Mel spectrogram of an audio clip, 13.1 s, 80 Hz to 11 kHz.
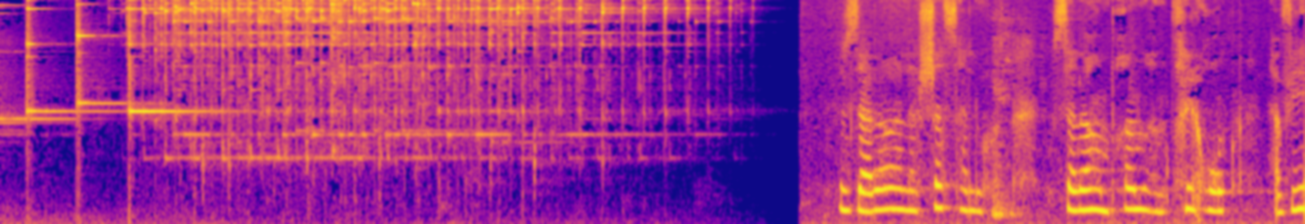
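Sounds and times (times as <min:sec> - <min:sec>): jingle bells shaken: 0:00.0 - 0:07.6.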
